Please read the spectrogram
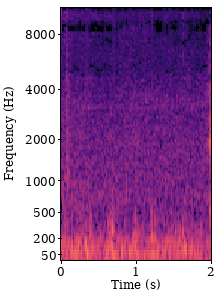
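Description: Uneven low rumble of wind on the microphone, with a few faint soft knocks from handling.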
